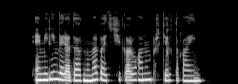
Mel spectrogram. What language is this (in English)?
Armenian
